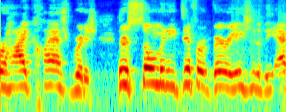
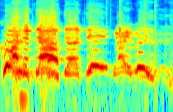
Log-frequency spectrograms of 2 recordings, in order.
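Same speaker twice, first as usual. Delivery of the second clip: high, hyped-up cheer; excited shout; 11 semitones higher than usual. Real, not acted. Host cheering a friend's film impression, high excited shout. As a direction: whoop it out with delight.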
